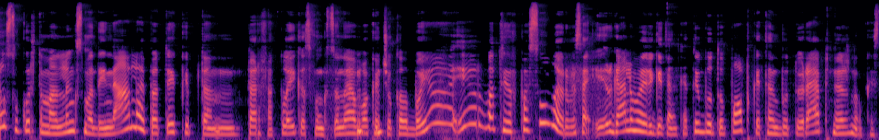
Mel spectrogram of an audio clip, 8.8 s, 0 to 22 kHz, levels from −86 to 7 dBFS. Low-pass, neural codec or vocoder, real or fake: 19.8 kHz; none; real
